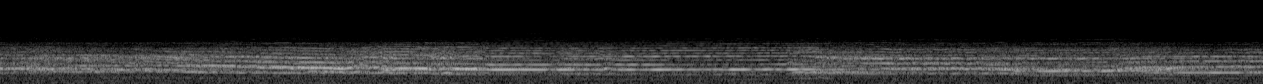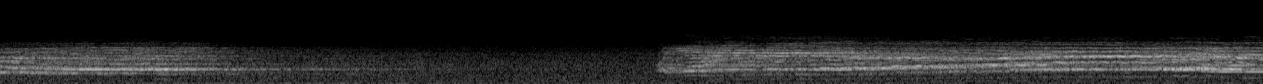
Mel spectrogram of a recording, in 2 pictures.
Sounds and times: morning prayer 0.0 - 25.2

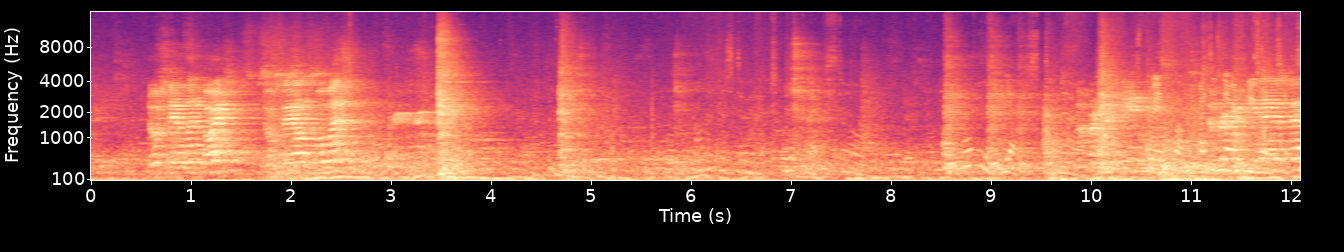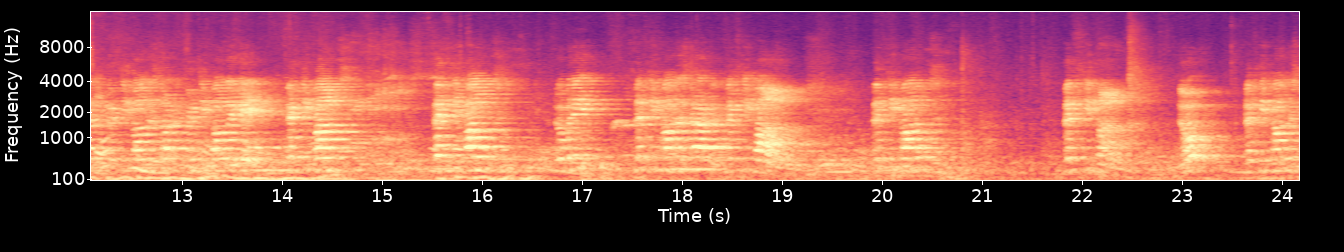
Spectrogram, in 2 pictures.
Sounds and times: Ram Auction 14.6 - 15.5

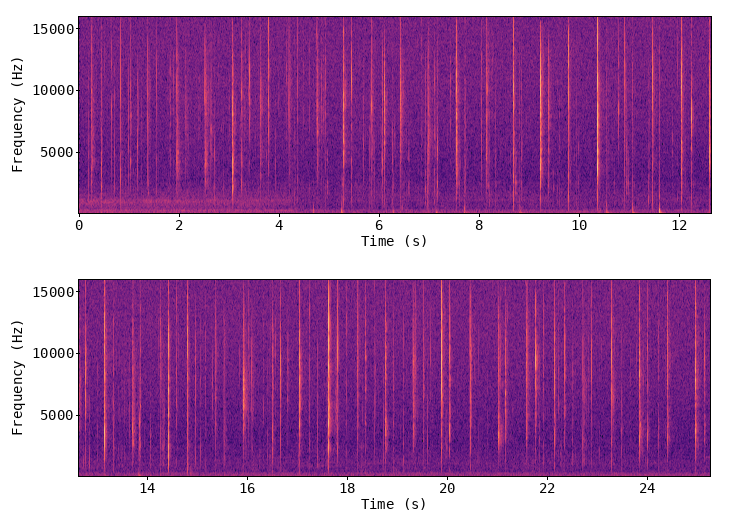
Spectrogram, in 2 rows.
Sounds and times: rainwater dripping from the roof 0.0 - 25.2

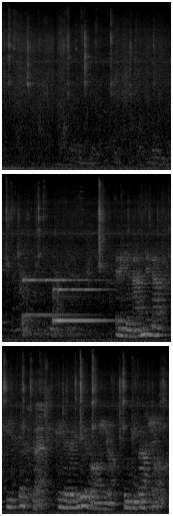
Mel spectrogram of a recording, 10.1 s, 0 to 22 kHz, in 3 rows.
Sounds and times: Train stop and departure 3.8 - 5.8

